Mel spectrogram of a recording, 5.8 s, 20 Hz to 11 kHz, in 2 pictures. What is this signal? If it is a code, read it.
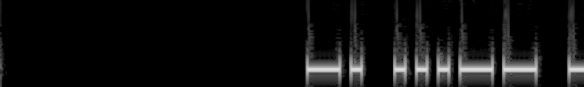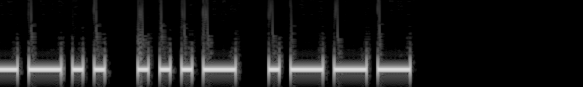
Morse code, heard as a keyed tone, about 25 wpm, 700 Hz. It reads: N3ZVJ
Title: Speed Racing - USA 1x3 Call Signs 22wpm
